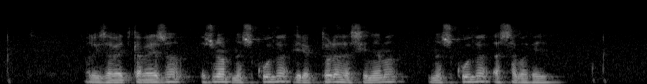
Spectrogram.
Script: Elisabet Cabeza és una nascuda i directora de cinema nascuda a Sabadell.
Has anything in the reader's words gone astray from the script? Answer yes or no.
no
